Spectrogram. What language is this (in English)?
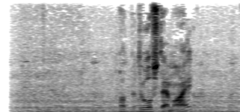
Western Frisian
